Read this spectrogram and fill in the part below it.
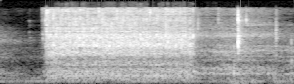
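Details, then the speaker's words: Old inline electric fuel pump from a Suzuki Samurai, retested: short even high buzz with fluid hiss; pump still works and moves fuel, real problem a plugged fuel filter. "Oh shit, yeah, that one still worked. So I don't know if we had a bad connection or what happened with this one, but as you can see, it was still kicking out fluid."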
